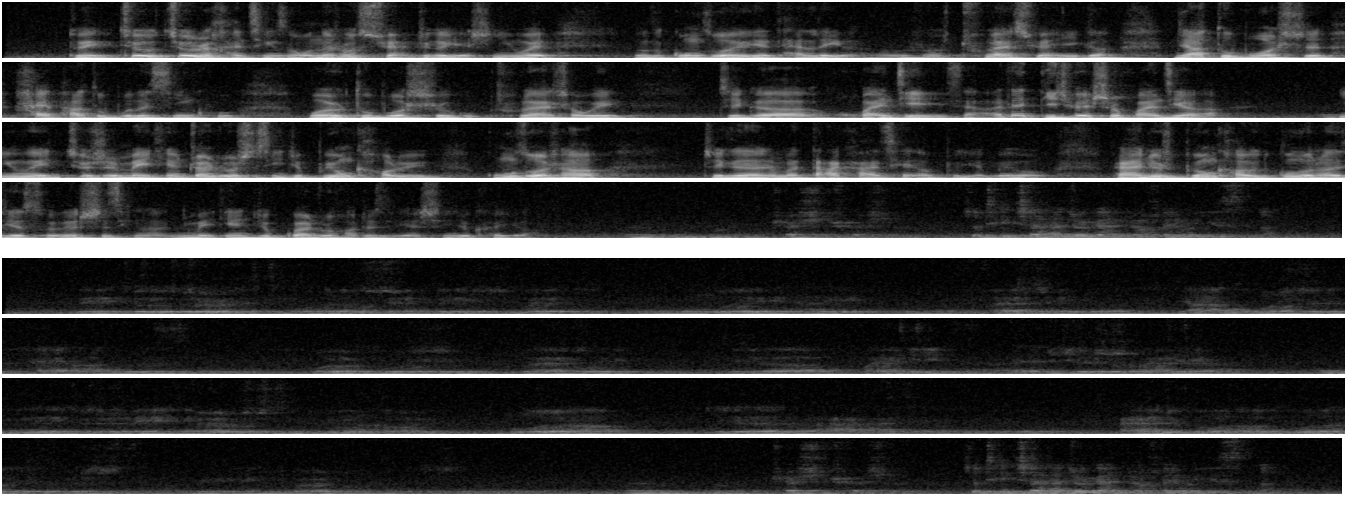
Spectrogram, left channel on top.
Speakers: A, on the left (about 60°); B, in the centre.
A: 对，就就是很轻松。我那时候选这个也是因为我的工作有点太累了，我就说出来选一个。人家读博士害怕读博的辛苦，我是读博士出来稍微这个缓解一下啊，但的确是缓解了，
B: 嗯
A: 因为就是每天专注的事情就不用考虑工作上这个什么打卡签呃不也没有，反正就是不用考虑工作上这些琐碎的事情了，你每天就关注好这几件事情就可以了。
B: 嗯嗯，确实确实，这听起来就感觉很有意思呢。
